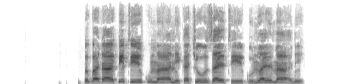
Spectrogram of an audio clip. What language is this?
Dagbani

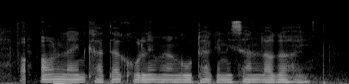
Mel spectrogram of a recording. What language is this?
Magahi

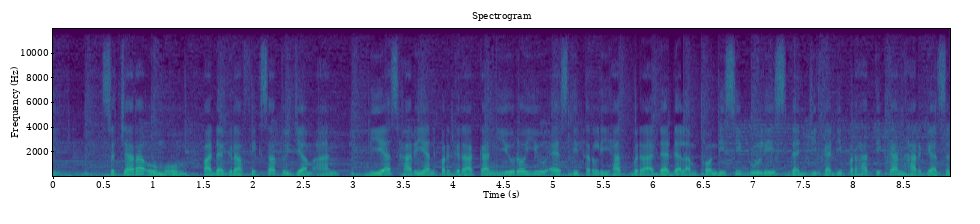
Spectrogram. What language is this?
Indonesian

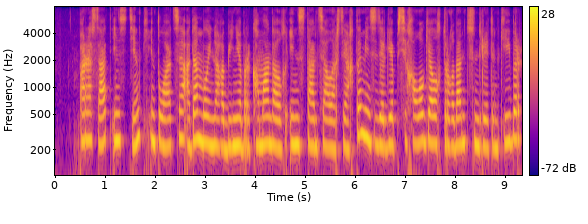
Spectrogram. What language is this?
Kazakh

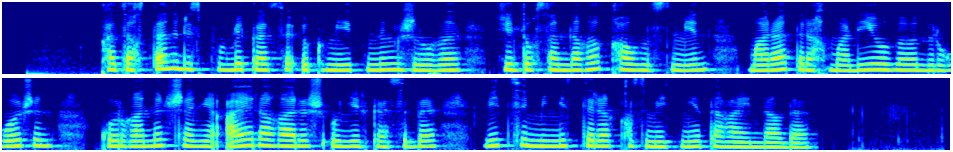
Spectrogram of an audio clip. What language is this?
Kazakh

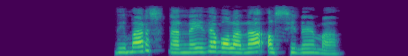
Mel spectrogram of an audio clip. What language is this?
Catalan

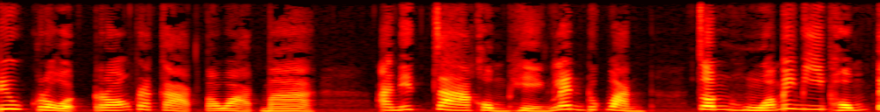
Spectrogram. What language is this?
Thai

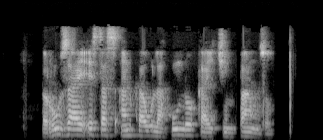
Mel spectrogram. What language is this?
Esperanto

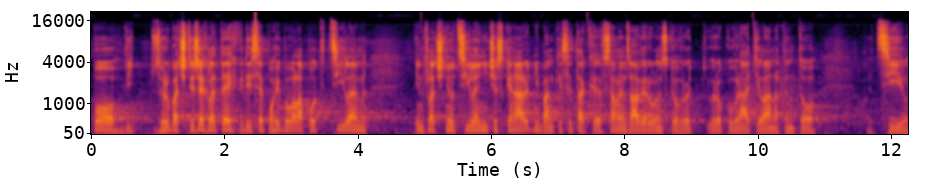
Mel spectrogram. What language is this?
Czech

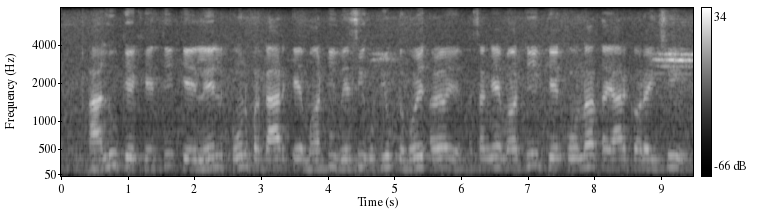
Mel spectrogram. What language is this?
Maithili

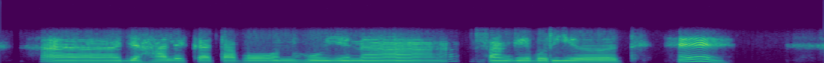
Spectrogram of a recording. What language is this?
Santali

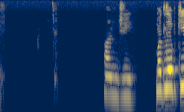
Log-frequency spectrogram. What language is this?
Punjabi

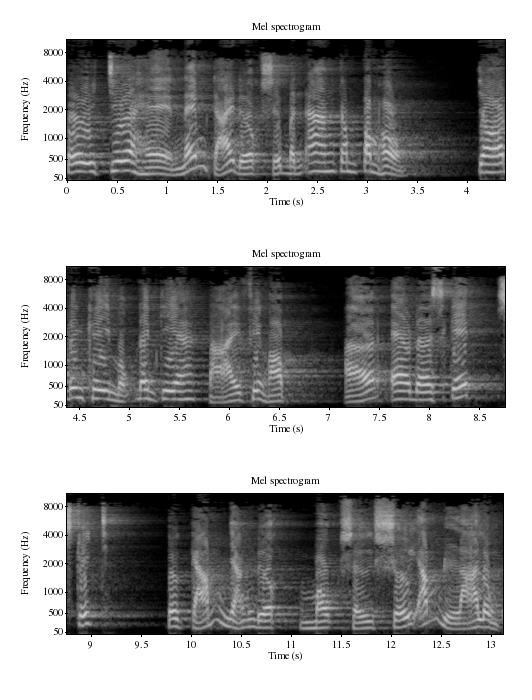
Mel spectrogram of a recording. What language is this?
Vietnamese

